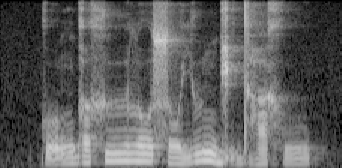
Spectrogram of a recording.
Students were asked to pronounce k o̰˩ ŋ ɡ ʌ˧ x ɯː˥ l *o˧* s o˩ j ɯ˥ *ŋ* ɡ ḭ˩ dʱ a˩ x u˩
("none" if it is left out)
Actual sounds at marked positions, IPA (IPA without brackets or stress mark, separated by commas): o˥, ŋ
